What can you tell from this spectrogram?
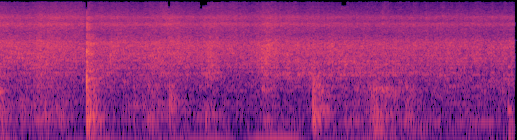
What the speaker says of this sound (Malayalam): എന്നിട്ട് നന്നായി ഇതൊന്ന് ഇളക്കി കൊടുക്കാം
